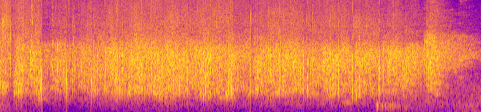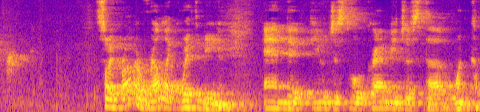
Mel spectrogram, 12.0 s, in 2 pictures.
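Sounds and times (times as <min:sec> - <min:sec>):
audience applause welcoming a speaker: 0:00.0 - 0:06.3
speech: 0:07.3 - 0:12.0.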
